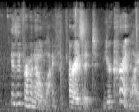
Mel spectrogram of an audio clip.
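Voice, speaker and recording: Over noticeable background noise and audible room echo, a woman speaks at a moderate pace in an animated tone, her pitch swinging very widely. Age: 60s. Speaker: image consultant. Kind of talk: live stream tutorial.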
